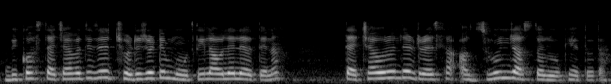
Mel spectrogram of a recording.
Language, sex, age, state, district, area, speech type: Marathi, female, 18-30, Maharashtra, Thane, urban, spontaneous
